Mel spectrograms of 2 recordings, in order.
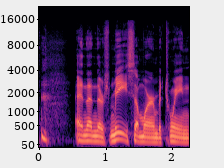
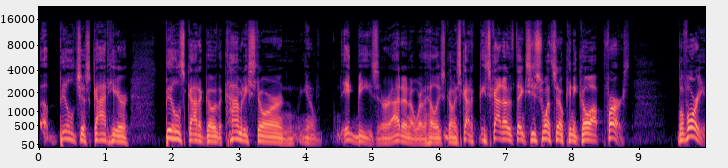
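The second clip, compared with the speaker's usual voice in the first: normal talking voice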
